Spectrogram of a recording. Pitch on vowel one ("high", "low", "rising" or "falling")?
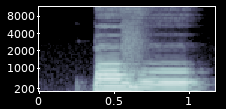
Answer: high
